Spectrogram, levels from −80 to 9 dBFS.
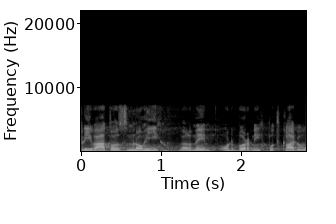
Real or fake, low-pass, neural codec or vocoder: fake; 7.2 kHz; codec, 16 kHz, 8 kbps, FunCodec, trained on LibriTTS, 25 frames a second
